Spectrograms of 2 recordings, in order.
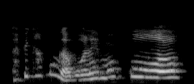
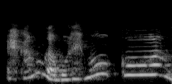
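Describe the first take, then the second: First: Mother setting a limit calmly, after validating; firm but gentle, the right order; calm parent limit. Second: Higher, sharp mother snapping a rule straight away; sharp scolding. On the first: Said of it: "Ngomongnya tuh urutannya seperti itu". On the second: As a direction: scold first, the wrong way. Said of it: "kalau dibalik". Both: Shown as a demonstration.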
